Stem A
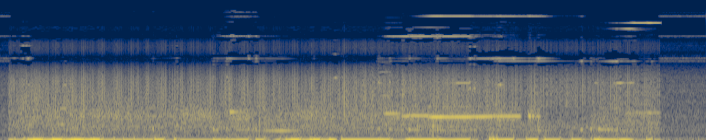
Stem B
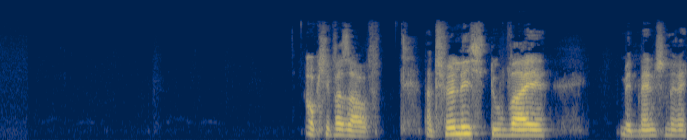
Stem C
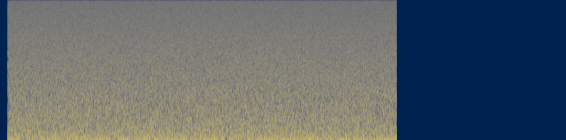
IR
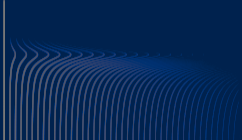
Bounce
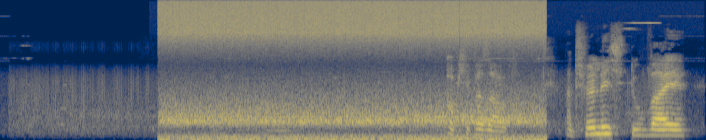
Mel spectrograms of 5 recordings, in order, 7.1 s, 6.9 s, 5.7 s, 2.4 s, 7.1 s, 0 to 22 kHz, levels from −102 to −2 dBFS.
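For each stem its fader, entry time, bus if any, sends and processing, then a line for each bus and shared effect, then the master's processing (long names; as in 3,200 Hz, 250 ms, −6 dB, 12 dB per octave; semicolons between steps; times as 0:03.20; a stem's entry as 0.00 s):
−16.0 dB, 0.00 s, no send, high-pass filter 180 Hz 24 dB per octave
−1.5 dB, 1.40 s, no send, notch filter 3,500 Hz, Q 7.2
−0.5 dB, 1.50 s, no send, gain into a clipping stage and back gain 23 dB; drawn EQ curve 110 Hz 0 dB, 300 Hz −23 dB, 530 Hz +13 dB, 3,300 Hz −24 dB, 8,300 Hz +13 dB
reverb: not used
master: high-shelf EQ 7,400 Hz +4 dB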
